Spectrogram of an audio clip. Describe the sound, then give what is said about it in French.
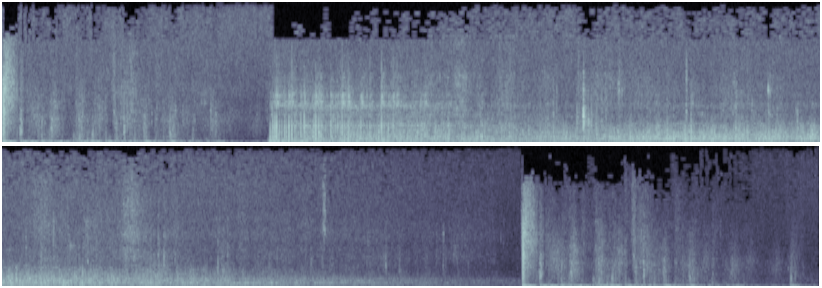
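A loud explosion sound effect depicting the explosion of the sun seen from space hits abruptly, then rolls into a long, deep rumbling roar lasting several seconds before cutting off, with a heavy low-end boom throughout and no voices. “Et depuis l'espace, assister à l'explosion du soleil.”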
